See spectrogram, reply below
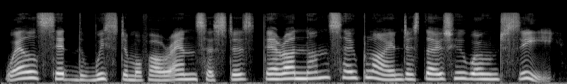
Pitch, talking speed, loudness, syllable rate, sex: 240 Hz, 170 wpm, -15 LUFS, 4.2 syllables/s, female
